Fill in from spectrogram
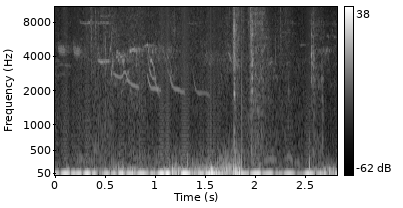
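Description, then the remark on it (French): Spring birdsong in a vegetable garden north of Limoges, France, while a man hoes the garden: a run of quick, high whistled chirps, followed by a few sharp scraping knocks over a low background rumble. “il binait son potager et on entendait bien le chant printanier des oiseaux.”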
